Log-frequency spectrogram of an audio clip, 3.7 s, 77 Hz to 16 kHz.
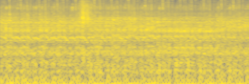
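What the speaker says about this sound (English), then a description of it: "Let's just have you hear this. Make sure I'll fire both bikes up for you." A Bimota Tesi 3D motorcycle with 3,600 miles idles steadily after starting, its low, even engine rumble continuous and close throughout, with no talk.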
